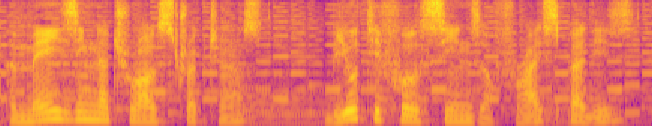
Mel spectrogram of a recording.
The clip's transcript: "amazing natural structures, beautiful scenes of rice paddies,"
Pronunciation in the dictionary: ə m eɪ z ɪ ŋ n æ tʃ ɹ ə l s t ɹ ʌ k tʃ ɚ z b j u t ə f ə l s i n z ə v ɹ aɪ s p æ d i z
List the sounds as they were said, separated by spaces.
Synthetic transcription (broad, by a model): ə m eɪ z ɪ ŋ n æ tʃ ɹ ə l s t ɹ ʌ k tʃ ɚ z b j u t ə f ə l s i n z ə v ɹ aɪ s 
